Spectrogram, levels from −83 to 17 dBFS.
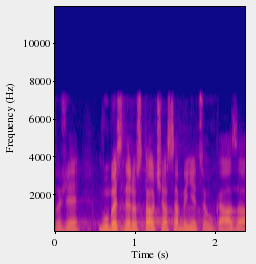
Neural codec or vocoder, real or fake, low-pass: none; real; 7.2 kHz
